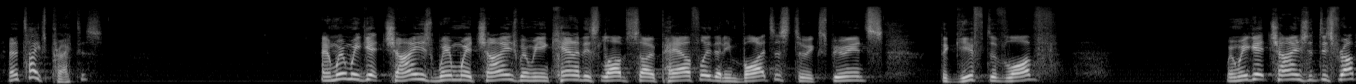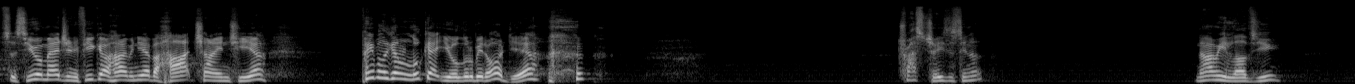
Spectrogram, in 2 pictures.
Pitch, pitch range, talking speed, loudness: 195 Hz, 175-225 Hz, 150 wpm, -22 LUFS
